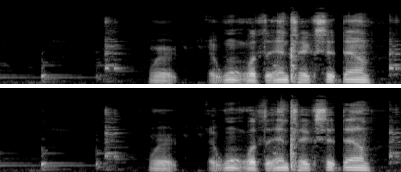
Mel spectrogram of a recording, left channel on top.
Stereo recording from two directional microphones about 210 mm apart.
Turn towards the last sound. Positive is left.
turn(degrees=5)  # may be behind; listen again after turning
